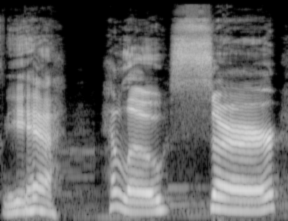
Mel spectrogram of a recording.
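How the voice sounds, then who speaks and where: A man's voice: high-pitched, drawn-out words, sharp tone, faint music behind. A man hosting a horror game playthrough, reading text aloud and reacting with theatrical, sarcastic, exclamatory commentary. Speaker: gaming video host.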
